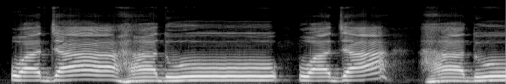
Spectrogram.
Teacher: এই জিমের মধ্যে আমরা এক আলিফ টেনে পড়ব, কারণ হরফের উপর খাড়া চিহ্ন এক আলিফ টানতে হয়।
